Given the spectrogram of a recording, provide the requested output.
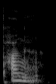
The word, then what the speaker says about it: ponga: uh it's interesting because it's spelt ponger but it's supposed to be pronounced panga panga yeah that sounds about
